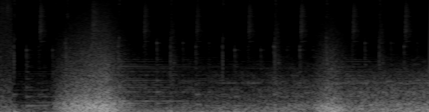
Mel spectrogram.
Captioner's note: whooshing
